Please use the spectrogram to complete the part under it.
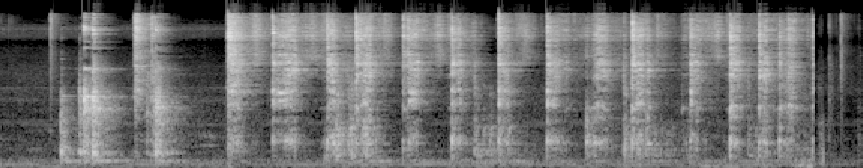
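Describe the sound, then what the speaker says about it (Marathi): Half a bowl of coriander seeds being dry-roasted in a pan for chakli flour, with a utensil repeatedly scraping and clinking against the metal in a steady, loud rhythm of strokes and no talk. "आता अर्धी वाटी धना भाजून घेऊया"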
